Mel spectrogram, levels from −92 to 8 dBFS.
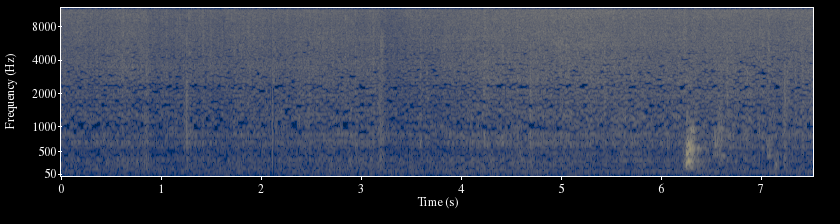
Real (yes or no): yes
